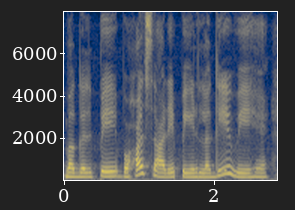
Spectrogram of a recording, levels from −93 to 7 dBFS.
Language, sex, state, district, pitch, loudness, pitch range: Hindi, female, Jharkhand, Ranchi, 190 Hz, -17 LUFS, 185-215 Hz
